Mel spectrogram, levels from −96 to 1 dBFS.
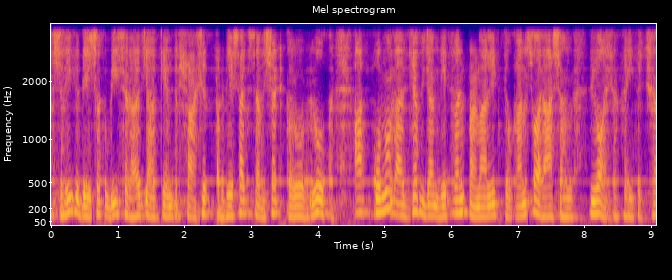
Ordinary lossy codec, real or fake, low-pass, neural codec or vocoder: none; fake; 3.6 kHz; codec, 24 kHz, 1 kbps, SNAC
